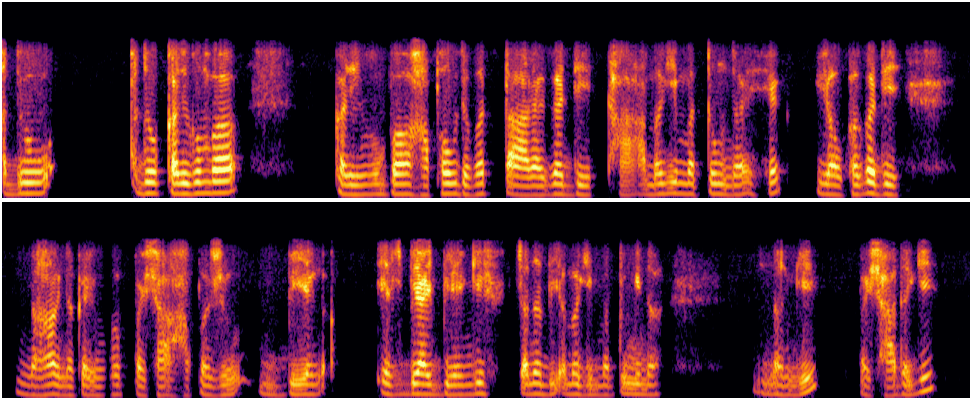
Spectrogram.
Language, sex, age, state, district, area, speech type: Manipuri, male, 30-45, Manipur, Kangpokpi, urban, conversation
